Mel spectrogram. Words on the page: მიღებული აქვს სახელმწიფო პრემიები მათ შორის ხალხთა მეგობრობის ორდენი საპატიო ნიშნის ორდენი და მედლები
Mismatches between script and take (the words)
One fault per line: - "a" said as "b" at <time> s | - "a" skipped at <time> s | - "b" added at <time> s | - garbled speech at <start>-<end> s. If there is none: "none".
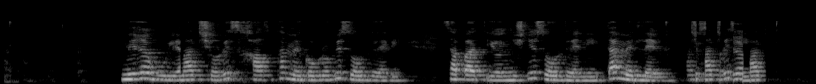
- "აქვს სახელმწიფო პრემიები" skipped at 1.8 s
- garbled speech at 6.9-7.7 s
